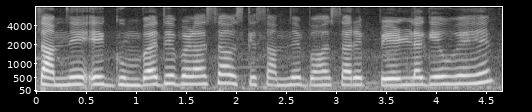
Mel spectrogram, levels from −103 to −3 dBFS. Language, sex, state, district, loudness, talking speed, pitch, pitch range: Hindi, female, Uttar Pradesh, Lucknow, -17 LUFS, 180 wpm, 255 Hz, 245-275 Hz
